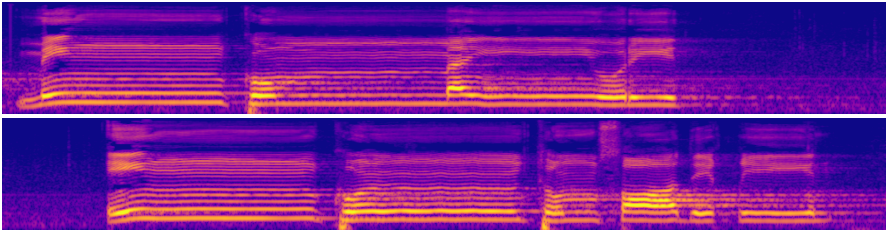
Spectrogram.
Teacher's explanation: يكون فيه ارتفاع لأنك متهيئ لنطق الكاف من أقصى اللسان، فيكون فيه أيضا حصر للهواء وتصعيده للغنة، فيكون وضوح النطق بالغنة واضح جدا.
